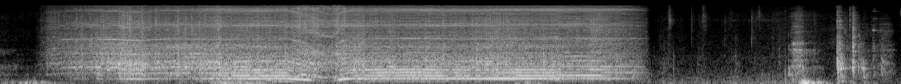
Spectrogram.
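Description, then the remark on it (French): A loud, steady whine of an immersion blender mixing an orange sauce runs for about six seconds, its pitch briefly dipping mid-way as it bogs down in the sauce, then it cuts off, followed by a few clattering knocks. “Un petit coup de mixeur et la sauce est prête.”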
